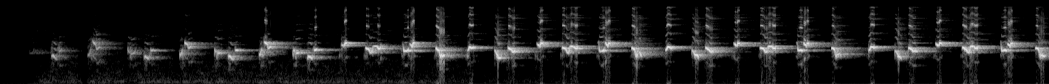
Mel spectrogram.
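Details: Sooty-headed bulbul in long ropel song at dawn. It starts with a few soft notes, then quickly builds into a steady stream of loud warbled whistle phrases, about two per second, each phrase slurring downward.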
